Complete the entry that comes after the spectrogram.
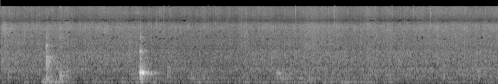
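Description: Mutton and tomato curry sizzling steadily in a clay pot on a gas burner, with two sharp knocks, the louder a ringing clink near two seconds in.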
